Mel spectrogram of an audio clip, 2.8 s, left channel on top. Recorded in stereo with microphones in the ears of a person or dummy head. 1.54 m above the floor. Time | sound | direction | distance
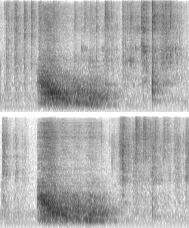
0.6 | tape being pulled | 80° right | 1.5 m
